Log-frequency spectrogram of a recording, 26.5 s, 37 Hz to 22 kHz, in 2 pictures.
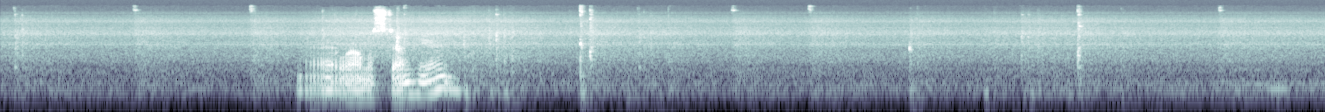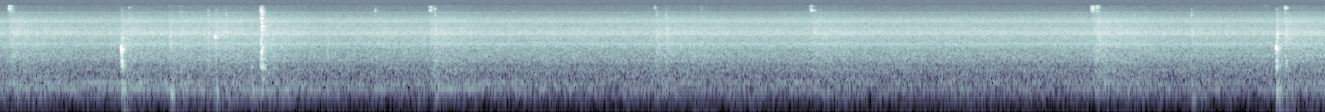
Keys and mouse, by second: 0.0 a, 0.4 b, 3.2 s, 6.3 a, 6.6 b, 8.3 s, 11.1 a, 11.5 b, 13.6 s, 19.7 a, 20.2 b, 25.2 s.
